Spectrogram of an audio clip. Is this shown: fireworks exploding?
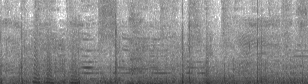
yes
